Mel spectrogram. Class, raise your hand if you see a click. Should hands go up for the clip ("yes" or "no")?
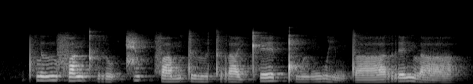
no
